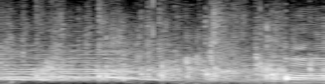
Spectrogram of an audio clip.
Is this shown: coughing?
no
